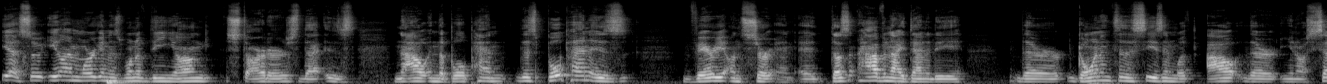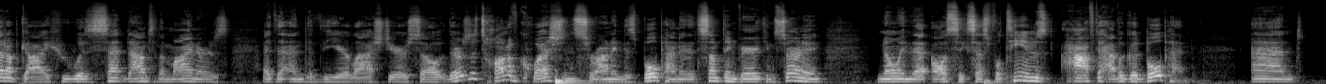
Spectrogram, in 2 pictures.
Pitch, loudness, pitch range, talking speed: 135 Hz, -21 LUFS, 125-150 Hz, 175 wpm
